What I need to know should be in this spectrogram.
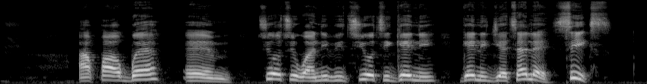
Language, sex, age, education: Yoruba, female, 46-60, tertiary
